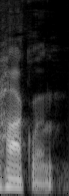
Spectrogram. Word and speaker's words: Hoechlin: Tyler Hochner. However you say his name. – Tyler Hoechlin. So yeah.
